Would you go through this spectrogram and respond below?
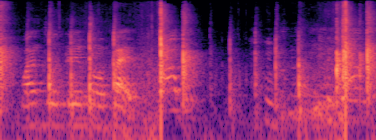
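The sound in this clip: Sharp hand claps punctuate a rhythmic spoken count, with a voice chanting between them and a couple of louder claps standing out at the ends of phrases.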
